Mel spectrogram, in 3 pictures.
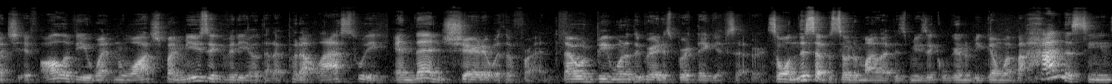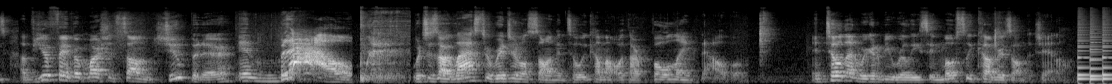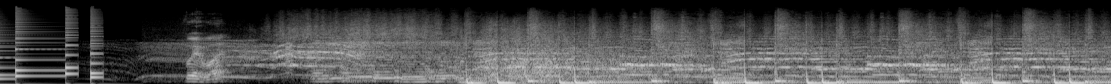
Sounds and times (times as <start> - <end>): Speech: 0.0 - 14.7, 15.3 - 18.6, 19.2 - 21.8, 24.1 - 24.6
Blues: 25.0 - 33.3
Jazz: 25.6 - 33.3.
